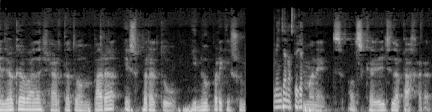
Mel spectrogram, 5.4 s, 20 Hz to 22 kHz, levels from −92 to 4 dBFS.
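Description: At 3.06 s the speech cuts to silence for 0.36 s, until 3.43 s, then resumes from the point where it stopped rather than skipping ahead. This is a playback stall, likely the player running short of data or its thread being blocked, unlike a dropout, which loses material.

From 3.43 to 3.79 s comes catch-up at higher speed: the player races through its backlog at double speed, lifting pitch by roughly ten semitones, then snaps back to normal. Speed and pitch rise together, which separates it from a plain pitch shift.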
